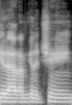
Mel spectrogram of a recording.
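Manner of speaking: ordinary delivery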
